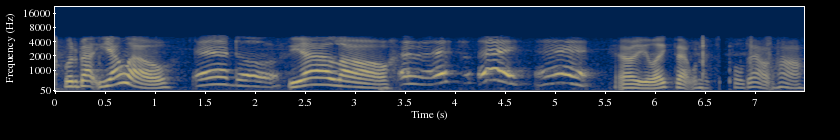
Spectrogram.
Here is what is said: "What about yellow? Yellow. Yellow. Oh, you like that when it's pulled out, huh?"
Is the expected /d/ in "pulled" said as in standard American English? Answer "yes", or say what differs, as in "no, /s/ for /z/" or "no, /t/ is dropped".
yes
